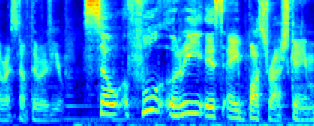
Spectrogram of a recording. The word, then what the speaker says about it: Furi: really stood out to me people call it Fury and for the record that pronunciation is actually wrong because Fu and three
